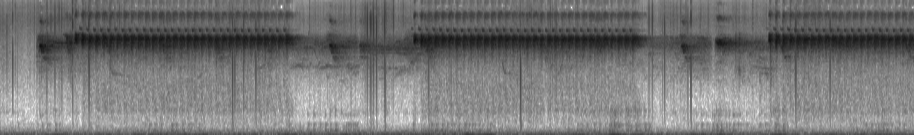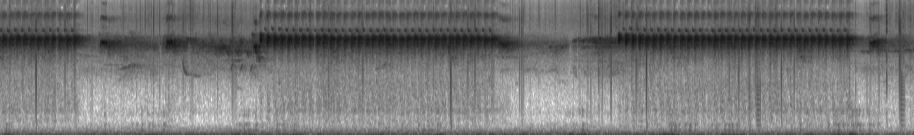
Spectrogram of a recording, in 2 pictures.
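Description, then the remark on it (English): A chipping sparrow sings its simple, dry, even-pitched trill, repeated about five times in long rattling bursts separated by short pauses, clear over a low background hiss. “The chipping has only a simple trill.”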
